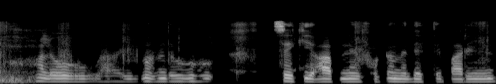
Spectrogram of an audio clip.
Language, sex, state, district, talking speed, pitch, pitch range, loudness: Bengali, male, West Bengal, Purulia, 135 wpm, 130 Hz, 130-140 Hz, -27 LUFS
